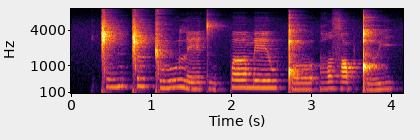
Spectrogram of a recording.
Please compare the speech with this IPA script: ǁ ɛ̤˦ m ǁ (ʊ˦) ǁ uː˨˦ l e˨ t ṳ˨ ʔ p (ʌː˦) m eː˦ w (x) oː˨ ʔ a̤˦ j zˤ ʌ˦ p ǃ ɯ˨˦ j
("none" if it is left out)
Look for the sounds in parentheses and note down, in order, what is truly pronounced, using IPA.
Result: ɯ˦, ʌː˦, ǃ

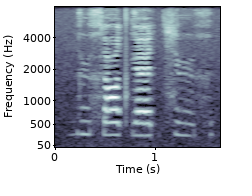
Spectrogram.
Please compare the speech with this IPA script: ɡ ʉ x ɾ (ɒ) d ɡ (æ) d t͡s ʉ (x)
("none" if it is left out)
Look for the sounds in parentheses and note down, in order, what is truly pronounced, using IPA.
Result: ɑ, æ, x

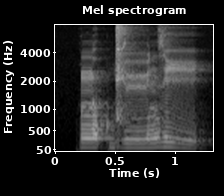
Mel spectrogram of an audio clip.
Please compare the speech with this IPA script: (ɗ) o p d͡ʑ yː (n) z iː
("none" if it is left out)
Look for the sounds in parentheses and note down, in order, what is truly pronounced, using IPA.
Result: n, n

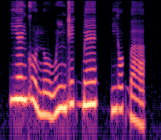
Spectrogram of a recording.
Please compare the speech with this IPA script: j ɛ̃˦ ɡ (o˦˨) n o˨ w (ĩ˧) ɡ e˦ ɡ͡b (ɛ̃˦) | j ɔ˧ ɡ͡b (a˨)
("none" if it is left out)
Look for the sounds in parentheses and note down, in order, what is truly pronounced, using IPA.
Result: o˦˨, ĩ˧, ɛ̃˦, a˨

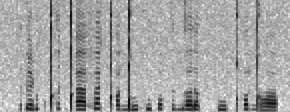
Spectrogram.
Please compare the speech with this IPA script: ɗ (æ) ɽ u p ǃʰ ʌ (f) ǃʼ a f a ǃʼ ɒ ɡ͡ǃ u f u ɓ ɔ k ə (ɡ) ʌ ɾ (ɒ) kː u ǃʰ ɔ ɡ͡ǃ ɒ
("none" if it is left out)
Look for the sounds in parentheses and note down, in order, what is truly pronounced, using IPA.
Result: ə, none, ɡ, ʌ

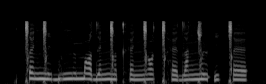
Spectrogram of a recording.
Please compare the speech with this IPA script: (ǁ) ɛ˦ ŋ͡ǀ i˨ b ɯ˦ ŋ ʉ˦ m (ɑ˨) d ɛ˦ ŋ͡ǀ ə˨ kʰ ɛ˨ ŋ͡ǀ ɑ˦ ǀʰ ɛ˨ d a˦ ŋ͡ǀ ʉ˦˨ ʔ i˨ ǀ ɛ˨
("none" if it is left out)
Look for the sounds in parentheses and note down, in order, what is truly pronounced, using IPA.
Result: ǀ, ɑ˦˨

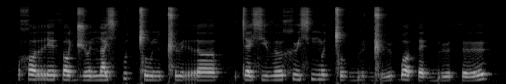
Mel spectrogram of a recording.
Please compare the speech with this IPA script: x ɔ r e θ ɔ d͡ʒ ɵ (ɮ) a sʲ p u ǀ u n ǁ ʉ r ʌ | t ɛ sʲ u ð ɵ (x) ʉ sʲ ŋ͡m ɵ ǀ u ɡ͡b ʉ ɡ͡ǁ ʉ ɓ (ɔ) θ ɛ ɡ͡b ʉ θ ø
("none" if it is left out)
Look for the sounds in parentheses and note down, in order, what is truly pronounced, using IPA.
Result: n, x, ɔ

